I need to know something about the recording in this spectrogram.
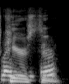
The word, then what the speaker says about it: Kirsten: with what ear ear so it's kirsten like kirsten dunst yes hell yeah is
